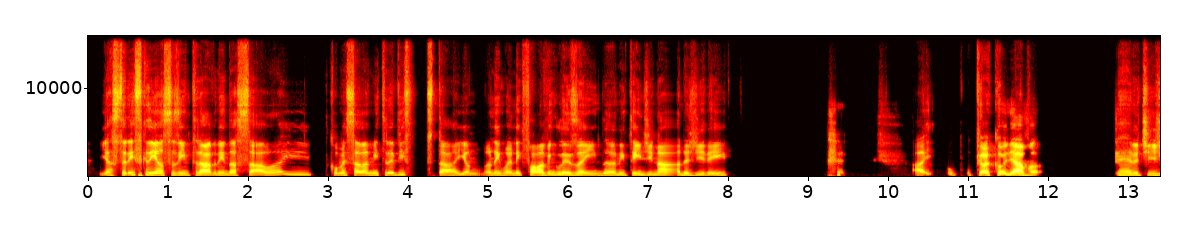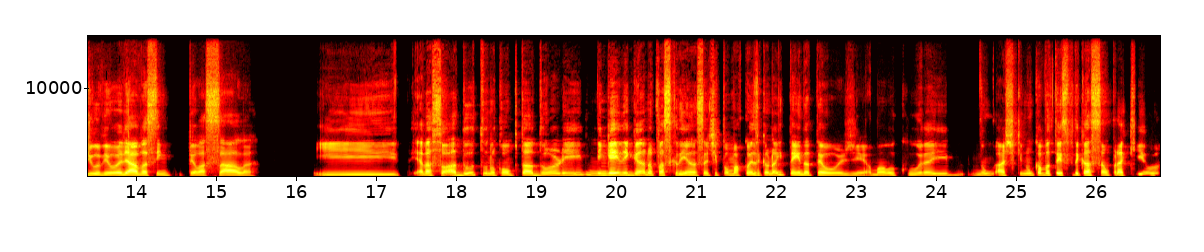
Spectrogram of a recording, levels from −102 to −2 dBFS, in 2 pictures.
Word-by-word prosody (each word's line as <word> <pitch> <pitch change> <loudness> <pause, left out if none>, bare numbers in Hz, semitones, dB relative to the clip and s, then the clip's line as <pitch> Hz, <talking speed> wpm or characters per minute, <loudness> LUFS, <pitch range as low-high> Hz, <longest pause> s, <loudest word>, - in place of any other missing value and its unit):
e - - -4
as - - +1
3 245 - +3
crianças 200 -5 +2
entraram 150 -1 +3
dentro 155 0 -3
da 155 - +1
sala 225 - -1
e 255 -2 -10 0.2
começaram 195 0 -1
a - - -2
me 205 +1 -5
entrevistar 200 -6 -3
e 145 - -7
eu 170 - -4 0.3
nem 180 +1 -2
nem 195 +3 -3
falava 175 -4 +2
inglês 140 -3 -2
ainda, 155 +8 -2
eu - - -3
não 135 - -5
entendi 130 -2 -2
nada 135 +2 -1
direito. 125 +10 -4 2.3
Aí, - - -1 0.2
o - - -12
o - - -22
o - - -17
pior - - +6
que - - -4
eu - - +4
olhava 155 -1 +8 1.0
sério, 190 -4 -2
eu - - -4
te 185 +5 -1
juro, 155 -4 -2
eu 140 - +2
olhava 145 -1 +6
assim 140 0 -1 0.2
pela - - -2
sala, - - +1 0.7
e 125 +1 -4 0.2
era 155 0 +2
só - - +1
adulto 180 +3 -2
no 165 - -5
computador 155 +2 -1
e 200 +4 -4
ninguém 195 -4 +6
ligando 195 -1 +1
para 190 - -2
as 180 - +6
criança, 125 -4 -1
tipo, 145 +4 -6
uma 155 -1 -3
coisa 165 -1 -2
que - - -8
eu 155 - 0
não - - 0
entendo 165 - +1
até 135 +2 0
hoje, 105 0 -4
é - - -8
uma 125 +1 -5
loucura 145 +2 -6
e 170 +1 -8 0.2
num 160 +6 -11
acho 135 0 +1
que - - -12
nunca 185 +4 -2
vou 200 0 -2
ter 190 - +3
explicação 185 -2 +1
pra 170 - +3
aquilo. 140 -5 -8
155 Hz, 170 wpm, -24 LUFS, 135-190 Hz, 2.3 s, olhava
